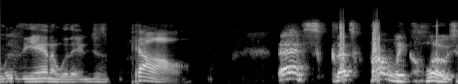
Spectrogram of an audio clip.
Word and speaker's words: Peaugh: Well, Dakota went all Louisiana with it and just Peaugh. That's probably close. It's just Peaugh. Peaugh.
